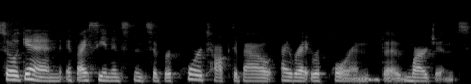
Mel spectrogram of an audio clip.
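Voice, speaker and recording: Fairly quick speech with vocal fry and lively intonation. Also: woman. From Texas. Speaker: public health researcher. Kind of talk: interview.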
